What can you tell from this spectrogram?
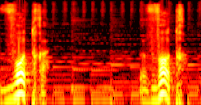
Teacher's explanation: vos というところで口がすぼまりますし、おが短くなりますよね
